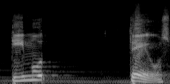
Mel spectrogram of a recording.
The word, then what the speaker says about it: Timoteos: Timoteo del griego significa, se puede pronunciar o escribir como Timoteos, pero se divide en dos, se divide en time y en teos. Es time, teos, dividido, pero junto es Timoteos.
